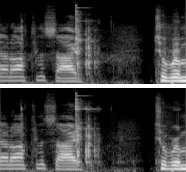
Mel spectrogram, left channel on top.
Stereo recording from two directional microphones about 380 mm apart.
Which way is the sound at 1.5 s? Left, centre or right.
Left.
